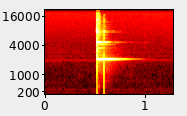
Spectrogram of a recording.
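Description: A single bright, sharp clink of glasses of iced tea touching in a toast to 2021 and 2022, with a clear ringing tone that fades out quickly into silence.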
